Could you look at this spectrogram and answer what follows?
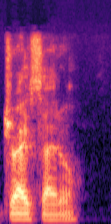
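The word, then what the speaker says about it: Draisaitl: Dreisaitl.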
